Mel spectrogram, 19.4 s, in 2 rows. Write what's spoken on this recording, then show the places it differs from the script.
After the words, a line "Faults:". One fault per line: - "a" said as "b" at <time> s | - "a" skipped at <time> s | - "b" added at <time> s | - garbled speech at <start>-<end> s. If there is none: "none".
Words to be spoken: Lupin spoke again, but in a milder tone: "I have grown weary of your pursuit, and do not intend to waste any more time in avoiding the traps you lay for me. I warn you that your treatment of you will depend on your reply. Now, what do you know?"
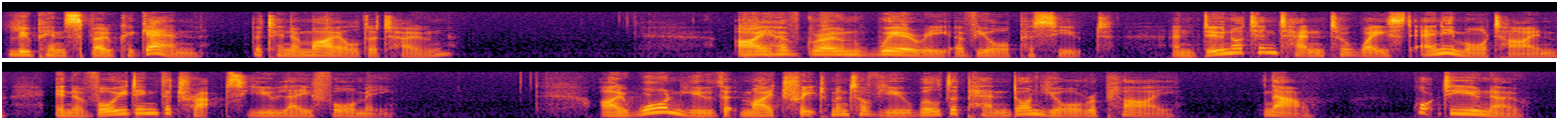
Lupin spoke again, but in a milder tone: "I have grown weary of your pursuit, and do not intend to waste any more time in avoiding the traps you lay for me. I warn you that my treatment of you will depend on your reply. Now, what do you know?"
Faults:
- "your" said as "my" at 14.3 s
